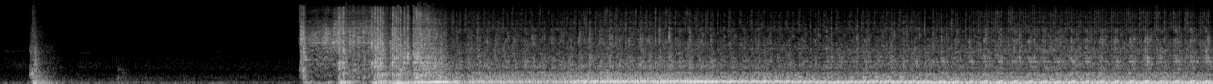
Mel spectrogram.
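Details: 1988 Firebird Formula with swapped 1992 Z28 5.7 TPI 350 V8, just fitted with a new AC Delco fuel pump after a burst fuel-pressure hose: click, pause, short crank, catches into a steady low V8 idle that holds after a brief flare; normal start.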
